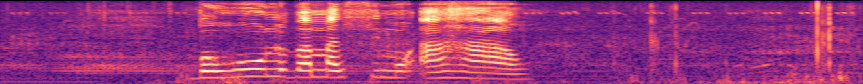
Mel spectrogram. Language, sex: Southern Sotho, female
